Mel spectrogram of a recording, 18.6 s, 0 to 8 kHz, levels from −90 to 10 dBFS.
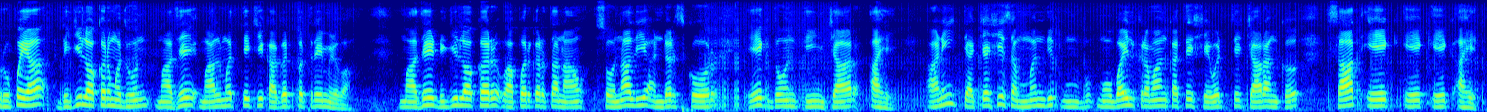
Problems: background sounds at intervals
